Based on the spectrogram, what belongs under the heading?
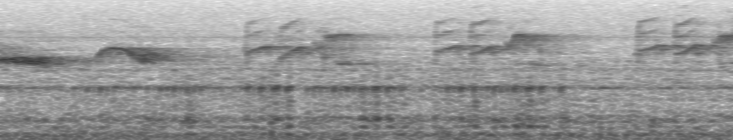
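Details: Chinese hwamei singing among cherry blossoms, captured on a Nikon compact camera: a rising whistled opening note, then bright paired whistled phrases repeated roughly every second over a steady background hiss.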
